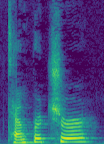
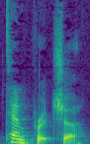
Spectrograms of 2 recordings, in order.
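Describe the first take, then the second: First: American accent, with the final R pronounced. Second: British accent, second E silent, no final R. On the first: "Some Americans say temperature ... in American English, you pronounce the R at the end" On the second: "In British English, we pretend that the second E isn't there. We say temperature"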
